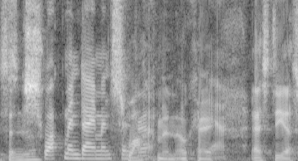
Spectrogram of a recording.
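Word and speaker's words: Shwachman-Diamond: I never even heard of, am I pronouncing it Swatchman-Diamond syndrome? Schwachman-Diamond syndrome.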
